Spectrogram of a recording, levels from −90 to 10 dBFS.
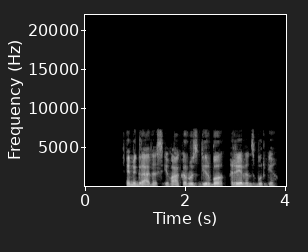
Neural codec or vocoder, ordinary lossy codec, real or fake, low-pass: codec, 16 kHz, 16 kbps, FreqCodec, larger model; AAC, 48 kbps; fake; 7.2 kHz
